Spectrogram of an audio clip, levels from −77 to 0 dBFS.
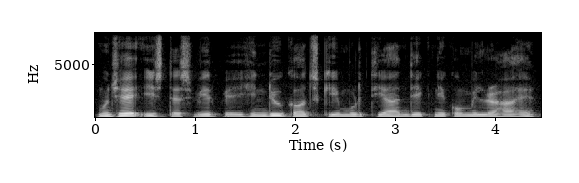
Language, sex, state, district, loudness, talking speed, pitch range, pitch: Hindi, male, Arunachal Pradesh, Lower Dibang Valley, -19 LUFS, 175 wpm, 115-130 Hz, 115 Hz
